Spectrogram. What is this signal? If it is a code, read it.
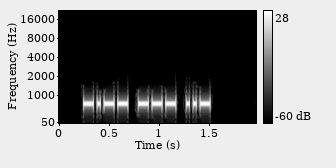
Morse code, heard as a keyed tone, about 35 wpm, 700 Hz. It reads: YOU
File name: UK MASTER QSOs TRAINING / 35WPM / UK MASTER QSOs 0035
